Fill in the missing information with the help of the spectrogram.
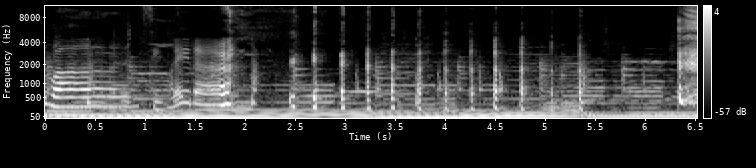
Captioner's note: laughing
